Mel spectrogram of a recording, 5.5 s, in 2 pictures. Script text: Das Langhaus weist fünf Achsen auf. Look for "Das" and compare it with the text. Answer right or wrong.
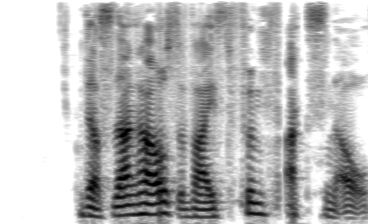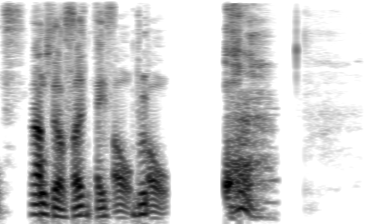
right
